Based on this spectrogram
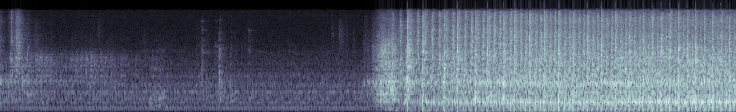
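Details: Troy-Bilt tiller after swapping in a new spark plug, choked: quiet, then catches and settles into a quick, even beat with no misses; bad spark plug confirmed as cause.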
